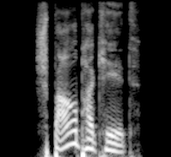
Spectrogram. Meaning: austerity package (package of spending cuts)
- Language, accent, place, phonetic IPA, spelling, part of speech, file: German, Germany, Berlin, [ˈʃpaːɐ̯paˌkeːt], Sparpaket, noun, De-Sparpaket.ogg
